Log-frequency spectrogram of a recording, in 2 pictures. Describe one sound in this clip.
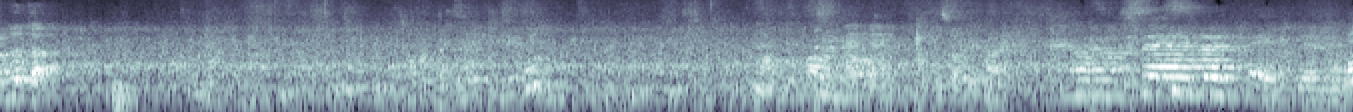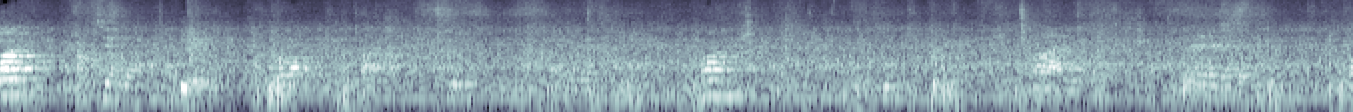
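Men and women chatter and call out nearby.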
